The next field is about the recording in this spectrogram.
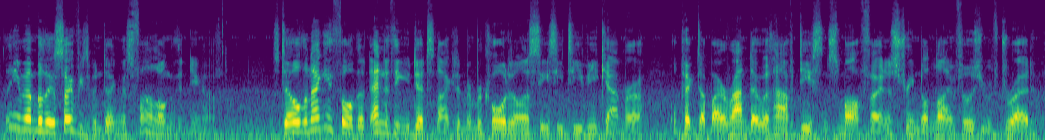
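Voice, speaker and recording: Against a noisy background, a man streams a visual novel live at a quick pace and a medium pitch. He dramatizes the narration as he reads it and breaks off for playful chatter with his audience.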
